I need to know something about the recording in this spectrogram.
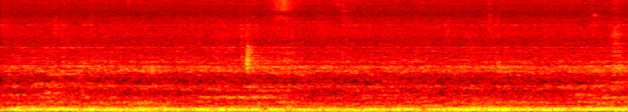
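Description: Low, steady rumble of room noise in a large hall, with a single faint click about two and a half seconds in.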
